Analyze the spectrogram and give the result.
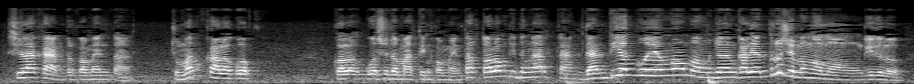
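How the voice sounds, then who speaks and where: A man's voice: high-pitched, animated, a little fast, sharp tone. Blunt man ranting to viewers. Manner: blunt, confrontational, slangy. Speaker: livestreamer. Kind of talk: ranting live stream to viewers. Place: indoors, seated.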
